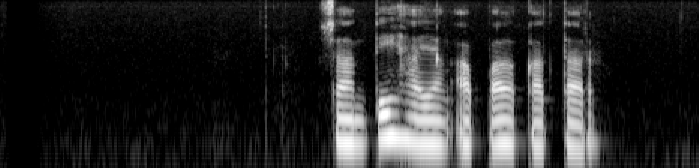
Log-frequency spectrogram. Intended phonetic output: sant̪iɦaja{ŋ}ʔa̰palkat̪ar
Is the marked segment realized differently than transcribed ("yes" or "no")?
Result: no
